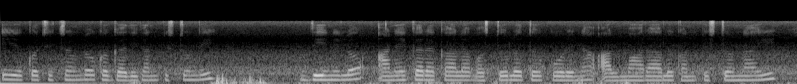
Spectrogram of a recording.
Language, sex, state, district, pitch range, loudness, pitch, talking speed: Telugu, female, Telangana, Mahabubabad, 195-210 Hz, -20 LUFS, 200 Hz, 105 wpm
